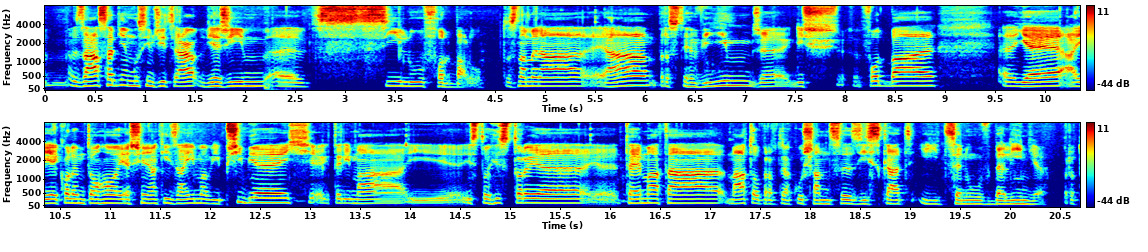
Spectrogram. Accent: North Rhine-Westphalia, Germany; Czech is a second language; moved away as an adult; now in Prague, Czech Republic; Já pocházím z okolí Düsseldorfa a já jsem studoval v Düsseldorfu východoevropské dějiny a pak byla prostě nabídka na výměný pobyt na Karlovou univerzitu, tak jsem se dostal sem do Prahy a zůstal jsem. A to je už je to 20 let.

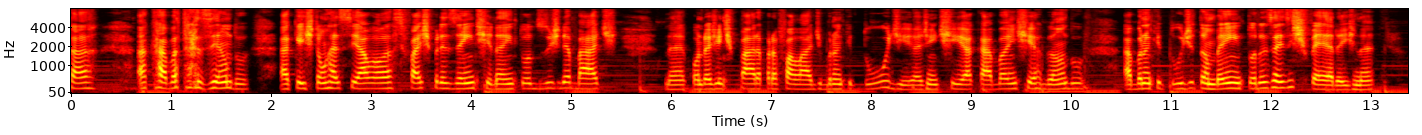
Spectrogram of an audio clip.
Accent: Nilópolis, Rio de Janeiro, Brazil; sou de Nilópolis, da Baixada Fluminense

